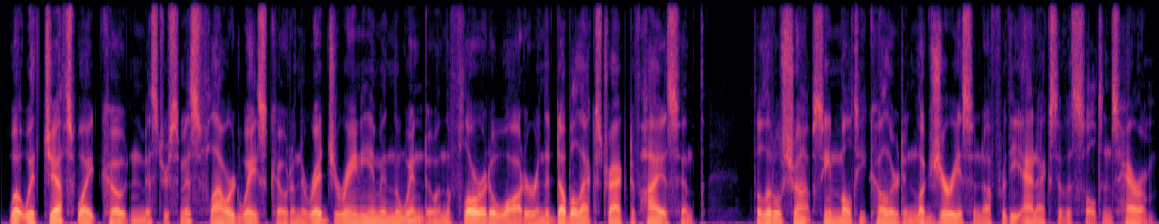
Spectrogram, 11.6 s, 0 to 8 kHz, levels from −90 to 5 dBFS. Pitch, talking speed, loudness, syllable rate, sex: 105 Hz, 220 wpm, -20 LUFS, 6.2 syllables/s, male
